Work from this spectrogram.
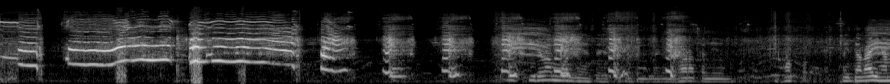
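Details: Badly wounded dog, picked up from a road and unable to walk, cries during treatment: long, high, slightly rising whines for three seconds, then shorter broken cries mixed with human voices.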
